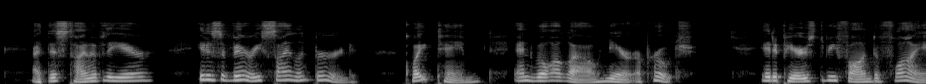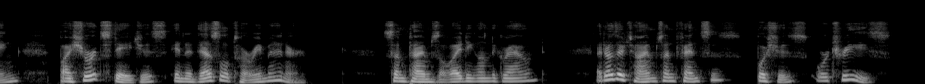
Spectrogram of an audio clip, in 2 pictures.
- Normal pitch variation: No, wide, 6.2 semitones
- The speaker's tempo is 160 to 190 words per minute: No, average, 150 wpm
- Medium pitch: Yes, medium, 150 Hz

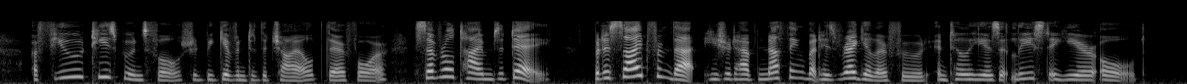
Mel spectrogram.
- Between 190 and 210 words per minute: No, average, 170 wpm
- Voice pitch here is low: No, high, 230 Hz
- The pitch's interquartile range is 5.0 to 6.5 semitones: Yes, average, 5.3 semitones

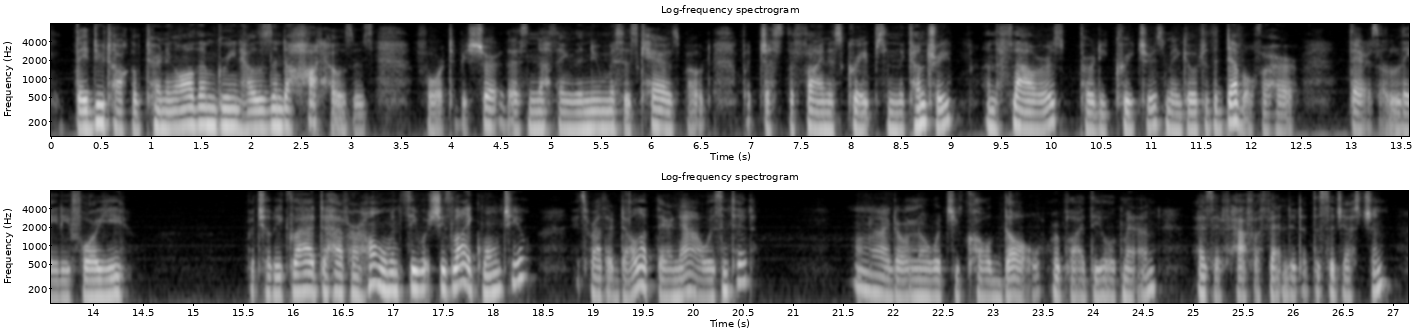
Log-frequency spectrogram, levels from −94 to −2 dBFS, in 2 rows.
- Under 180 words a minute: No, average, 190 wpm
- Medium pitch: Yes, medium, 150 Hz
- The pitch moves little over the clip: No, average, 3.7 semitones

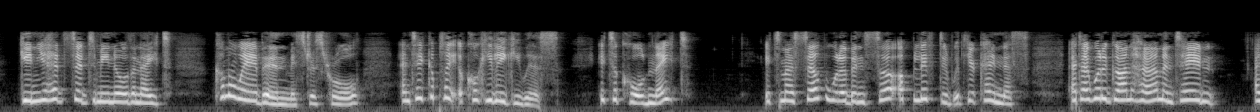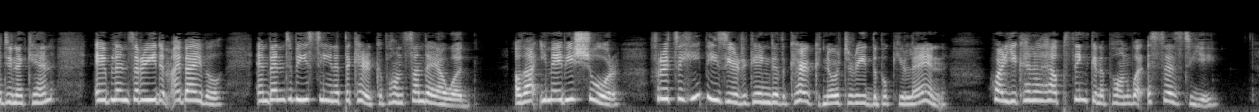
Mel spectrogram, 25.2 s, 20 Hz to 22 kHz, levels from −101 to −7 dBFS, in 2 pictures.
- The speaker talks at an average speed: No, fast, 240 wpm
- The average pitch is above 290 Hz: Yes, very high, 310 Hz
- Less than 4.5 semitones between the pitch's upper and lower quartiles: No, wide, 5.4 semitones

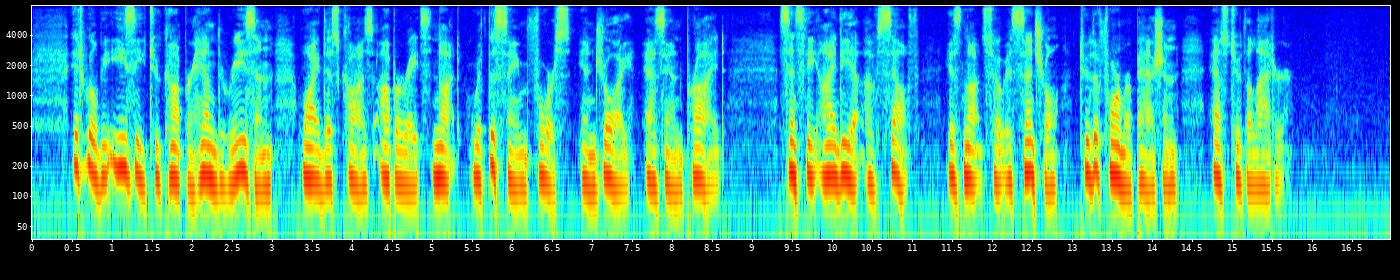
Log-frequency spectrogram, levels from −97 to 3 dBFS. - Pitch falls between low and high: Yes, medium, 145 Hz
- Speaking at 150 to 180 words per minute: No, average, 140 wpm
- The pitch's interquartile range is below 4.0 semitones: Yes, average, 3.4 semitones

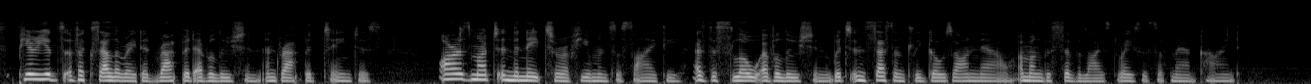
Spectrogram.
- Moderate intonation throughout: No, narrow, 2.3 semitones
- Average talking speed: Yes, average, 150 wpm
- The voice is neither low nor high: Yes, medium, 165 Hz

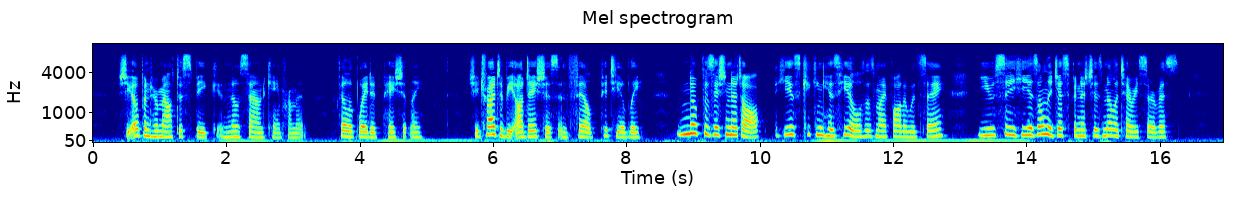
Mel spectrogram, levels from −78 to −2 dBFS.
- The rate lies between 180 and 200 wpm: No, average, 165 wpm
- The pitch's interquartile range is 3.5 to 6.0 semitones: Yes, average, 4.7 semitones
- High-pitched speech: Yes, high, 195 Hz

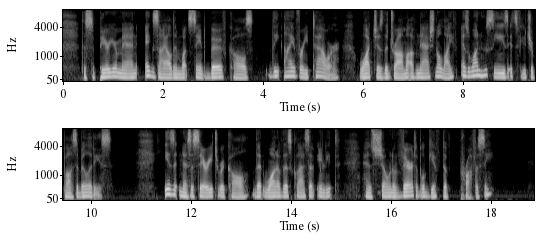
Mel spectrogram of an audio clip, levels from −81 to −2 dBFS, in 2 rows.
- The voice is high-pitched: No, low, 115 Hz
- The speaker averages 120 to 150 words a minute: Yes, average, 140 wpm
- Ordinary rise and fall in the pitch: No, narrow, 2.3 semitones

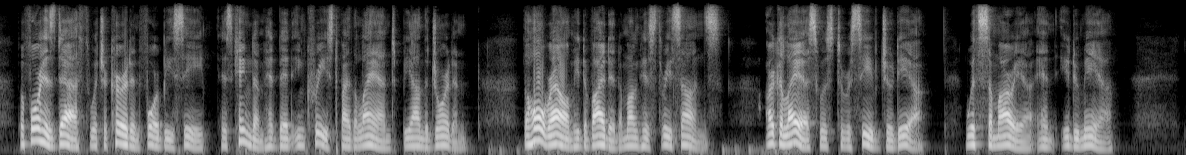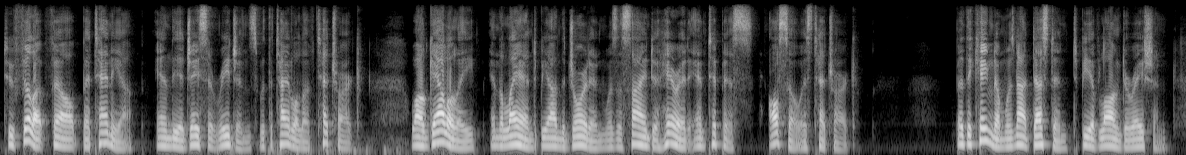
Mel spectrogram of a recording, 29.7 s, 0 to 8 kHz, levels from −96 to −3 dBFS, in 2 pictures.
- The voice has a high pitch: No, low, 115 Hz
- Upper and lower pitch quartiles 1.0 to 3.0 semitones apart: No, average, 4.4 semitones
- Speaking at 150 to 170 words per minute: Yes, average, 155 wpm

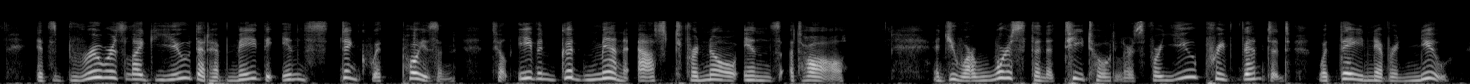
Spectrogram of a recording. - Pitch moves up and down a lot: Yes, wide, 6.5 semitones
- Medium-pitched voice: No, high, 210 Hz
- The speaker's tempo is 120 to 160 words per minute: Yes, average, 145 wpm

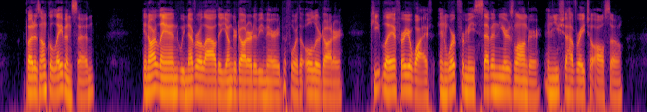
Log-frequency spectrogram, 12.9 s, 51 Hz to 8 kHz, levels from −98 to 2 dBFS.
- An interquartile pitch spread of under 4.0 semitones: Yes, average, 2.8 semitones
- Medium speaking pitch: No, low, 115 Hz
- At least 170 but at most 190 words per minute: Yes, average, 180 wpm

